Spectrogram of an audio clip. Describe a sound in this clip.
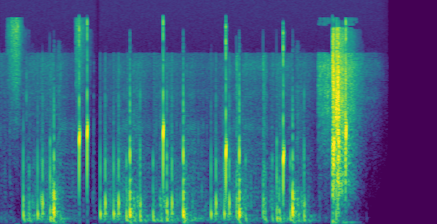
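Leafy blocks crunch and rustle as they are chopped apart.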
